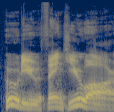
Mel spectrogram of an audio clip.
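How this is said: It sounds angry and threatening.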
